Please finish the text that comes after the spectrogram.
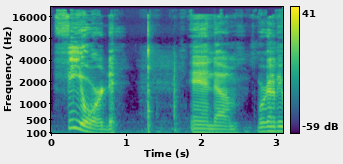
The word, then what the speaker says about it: Fjord: And Dan Selvig came back in the comment section and informed me that this is a Scandinavian name, and it is pronounced FJORD.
